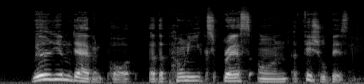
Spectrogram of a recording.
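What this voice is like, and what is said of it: Put-on British accent. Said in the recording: “why did he turn British?”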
